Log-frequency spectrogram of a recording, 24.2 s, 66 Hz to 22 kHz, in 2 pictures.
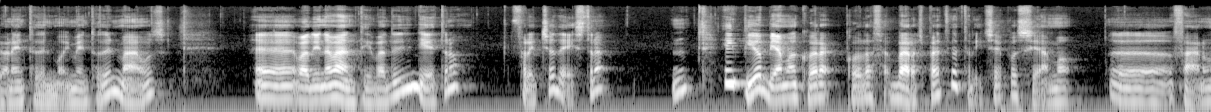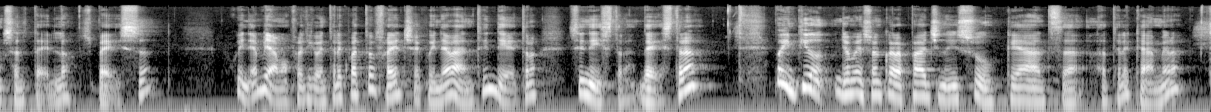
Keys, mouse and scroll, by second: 1.4 Left, 1.6 Up, 2.2 Up, 2.4 Up, 2.8 Up, 3.2 Down, 3.6 Up, 3.7 Down, 4.0 Down, 4.2 Down, 4.3 Down, 5.0 Right, 5.5 Right, 5.6 Right, 5.6 Right, 5.8 Right, 6.3 Up, 6.8 Up, 6.8 Up, 7.1 Down, 7.6 Down, 8.5 Down, 9.4 space, 11.0 space, 12.7 space, 13.8 Up, 15.2 Left, 16.2 Up, 16.8 Down, 17.3 Down, 17.5 Left, 18.0 Left, 18.1 Left, 18.2 Left, 18.4 Right, 18.9 Right, 18.9 Right, 19.1 Right, 21.1 Page_Up, 21.6 Page_Up, 21.7 Page_Up, 21.8 Page_Up, 23.8 Page_Down.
